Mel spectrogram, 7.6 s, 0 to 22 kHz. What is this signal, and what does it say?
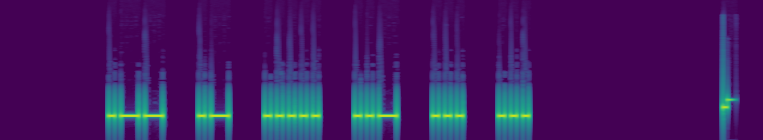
Morse code, heard as a keyed tone, about 20 wpm, spaced as for 14 wpm, 700 Hz. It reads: WA5USS
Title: 140 Lesson 23g - Letter f - Call Signs 20wpm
